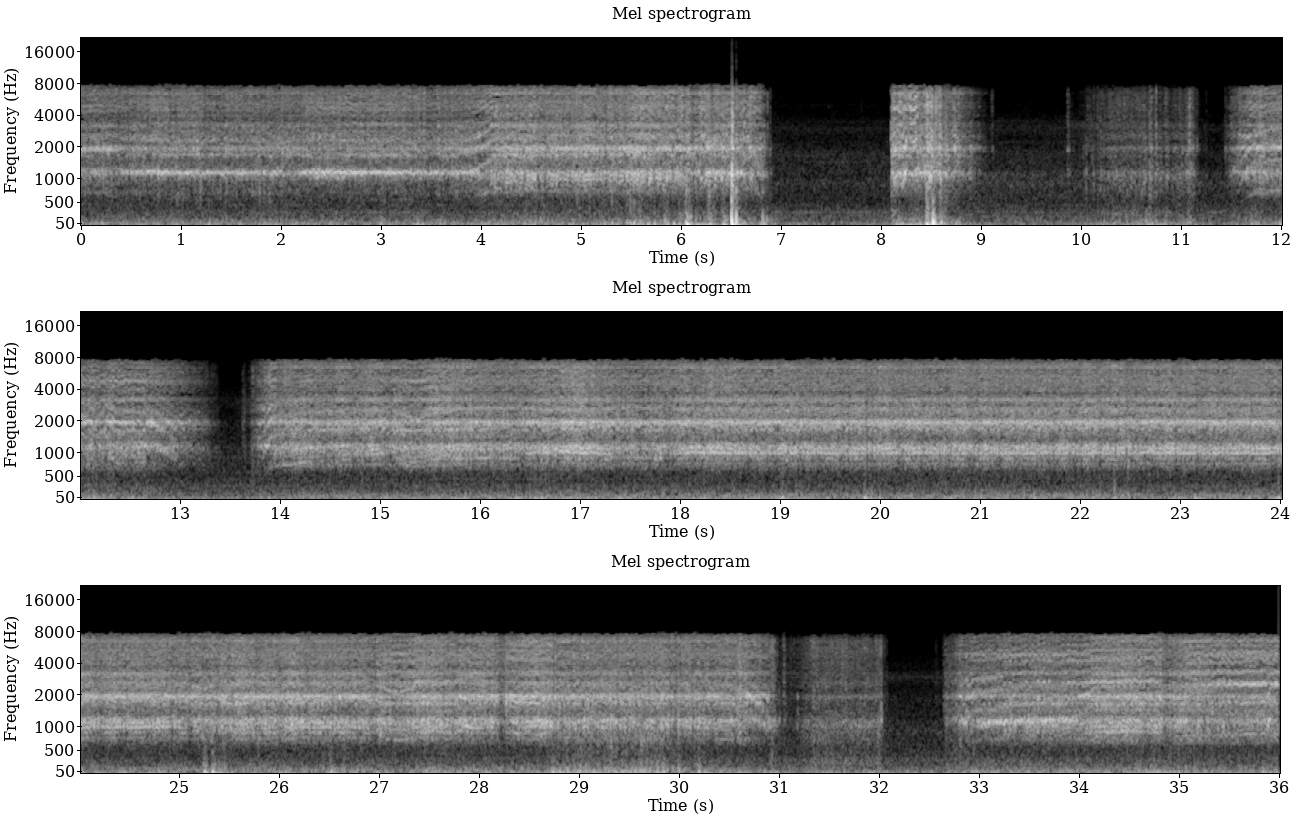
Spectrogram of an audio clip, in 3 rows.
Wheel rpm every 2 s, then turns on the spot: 160, 150, 210, 130, 50, 30, 90, 190, 230, 230, 230, 230, 230, 230, 230, 120, 80, 210.
6-8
